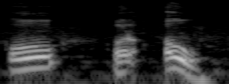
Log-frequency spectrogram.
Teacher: उसके बाद कंठोष्ठ, कोई कोई वर्ड स्वर जो है वो गला और होठ दोनों से बोले जाते हैं, जैसे ओ और औ। ओ, औ जब आप बोलते हैं तब आपके गले में भी कंपन आएगा और होंठ को भी थोड़ा आपको बेंड करना पड़ेगा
